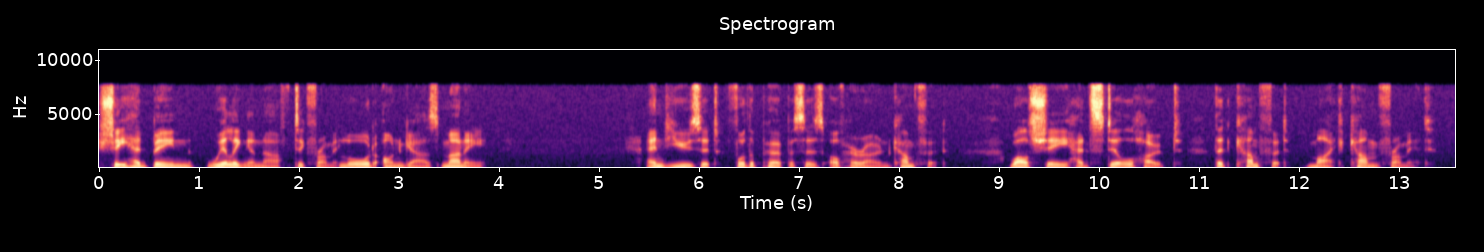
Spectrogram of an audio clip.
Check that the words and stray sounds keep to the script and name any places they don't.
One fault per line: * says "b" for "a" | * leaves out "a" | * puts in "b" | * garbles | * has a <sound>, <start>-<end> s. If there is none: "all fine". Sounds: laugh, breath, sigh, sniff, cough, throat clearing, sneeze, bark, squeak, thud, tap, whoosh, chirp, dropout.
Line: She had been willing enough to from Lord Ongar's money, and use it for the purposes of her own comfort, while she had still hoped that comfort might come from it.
all fine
